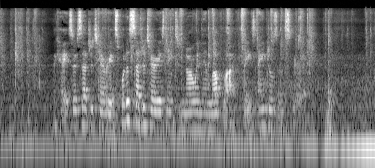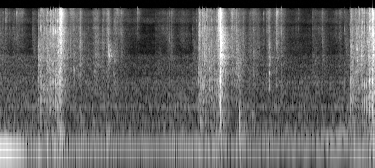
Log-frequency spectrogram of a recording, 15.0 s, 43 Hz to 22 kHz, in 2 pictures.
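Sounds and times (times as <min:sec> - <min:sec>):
cards being shuffled: 0:00.0 - 0:00.9, 0:01.8 - 0:10.1, 0:10.7 - 0:15.0
steady low hum: 0:00.0 - 0:15.0.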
